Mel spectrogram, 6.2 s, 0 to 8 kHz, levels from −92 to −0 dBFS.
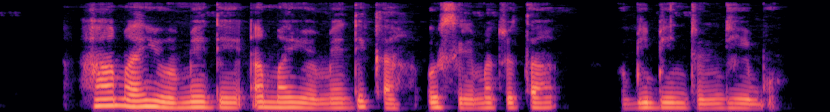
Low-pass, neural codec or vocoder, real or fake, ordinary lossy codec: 7.2 kHz; none; real; none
